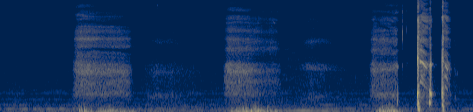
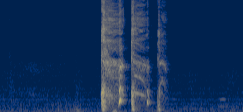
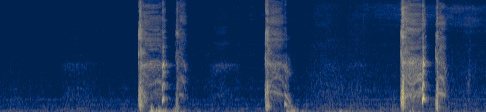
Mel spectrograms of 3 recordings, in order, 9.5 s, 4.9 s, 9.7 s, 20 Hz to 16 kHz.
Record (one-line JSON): {"exhalation_length": "9.5 s", "exhalation_amplitude": 5691, "exhalation_signal_mean_std_ratio": 0.34, "cough_length": "4.9 s", "cough_amplitude": 5034, "cough_signal_mean_std_ratio": 0.28, "three_cough_length": "9.7 s", "three_cough_amplitude": 11117, "three_cough_signal_mean_std_ratio": 0.26, "survey_phase": "alpha (2021-03-01 to 2021-08-12)", "age": "18-44", "gender": "Female", "wearing_mask": "No", "symptom_cough_any": true, "symptom_new_continuous_cough": true, "symptom_shortness_of_breath": true, "symptom_fatigue": true, "symptom_fever_high_temperature": true, "symptom_headache": true, "symptom_onset": "3 days", "smoker_status": "Never smoked", "respiratory_condition_asthma": false, "respiratory_condition_other": false, "recruitment_source": "Test and Trace", "submission_delay": "2 days", "covid_test_result": "Positive", "covid_test_method": "RT-qPCR"}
